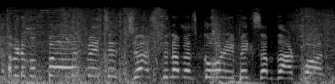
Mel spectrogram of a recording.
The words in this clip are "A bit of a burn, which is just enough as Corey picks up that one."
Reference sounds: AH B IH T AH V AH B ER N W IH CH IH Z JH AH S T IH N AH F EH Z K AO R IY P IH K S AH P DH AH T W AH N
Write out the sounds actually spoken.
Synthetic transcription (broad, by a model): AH B IH T AH V AH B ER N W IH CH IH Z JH AH S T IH N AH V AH S K AO R IY P IH K S AH P DH AH T W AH N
